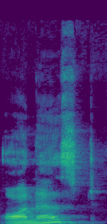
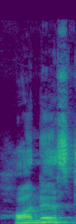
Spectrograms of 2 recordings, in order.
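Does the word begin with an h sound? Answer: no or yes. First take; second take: no; yes. First: The word begins with a vowel sound. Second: The word begins with an h sound. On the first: The speaker calls it right. "इसको बोलते हैं ऑनेस्ट" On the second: The speaker calls it wrong. "हॉनेस्ट नहीं पढ़ते"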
